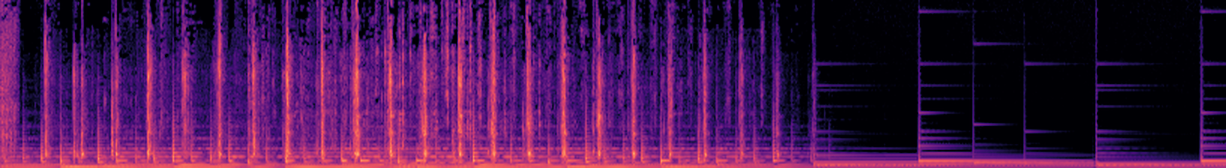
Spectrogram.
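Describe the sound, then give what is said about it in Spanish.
Horse hooves clip-clop in a steady, even rhythm as the horse moves and pulls a rolling log. The beats stop partway through, leaving a sustained tone. “El caballo se movió y el tronco comenzó a rodar tras él.”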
